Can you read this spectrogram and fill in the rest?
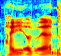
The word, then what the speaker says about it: pineal: And so it's the pineal gland. Am I saying that right? – Right. Yeah, the pineal gland. – Pineal gland. – Some people say pineal, whatever.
